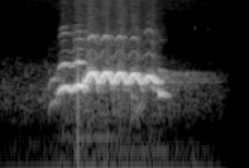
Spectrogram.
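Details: A Common Loon in Minnesota gives a brief tremolo, a quavering, laugh-like distress call held for about a second at a steady mid pitch. No other sounds are heard.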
